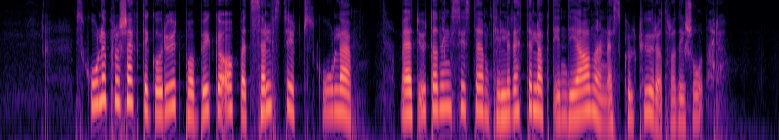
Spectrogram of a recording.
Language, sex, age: Norwegian, female, 29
